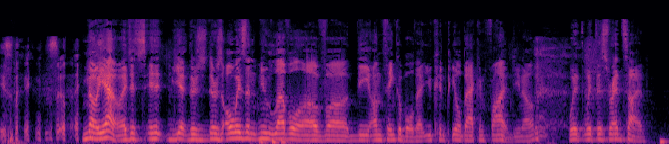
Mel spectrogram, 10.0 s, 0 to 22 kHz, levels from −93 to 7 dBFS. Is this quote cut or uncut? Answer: uncut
